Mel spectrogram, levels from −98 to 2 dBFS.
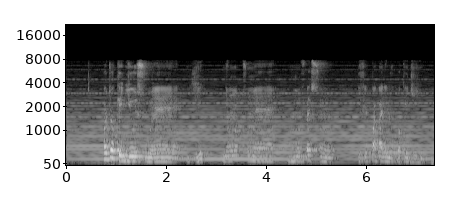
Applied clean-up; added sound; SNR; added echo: none; Organ; 6 dB; none.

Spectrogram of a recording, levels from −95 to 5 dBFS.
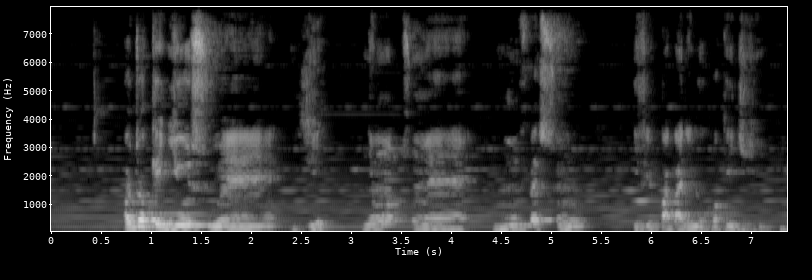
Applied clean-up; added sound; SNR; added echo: classical method log-MMSE.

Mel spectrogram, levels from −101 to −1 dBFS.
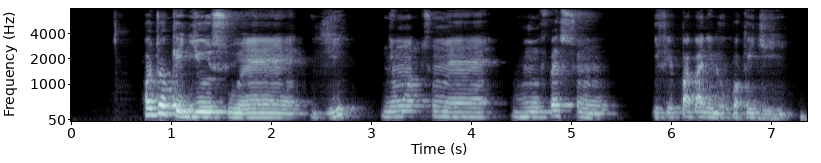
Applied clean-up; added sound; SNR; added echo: neural mask model Resemble Enhance denoiser.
